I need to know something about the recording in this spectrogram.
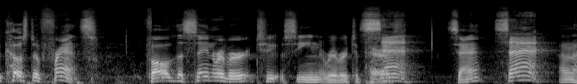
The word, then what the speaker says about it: Seine: C'est Seine. Jesus Christ. Glad you're here. Seine. It's Seine. just Seine. Even all the other letters. Just out the door. It is a little underpronounced.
